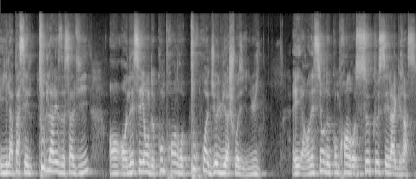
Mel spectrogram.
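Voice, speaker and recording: Fairly slowly, a man speaks in a high voice with a dark, mellow tone. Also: ordinary pitch variation. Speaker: preacher. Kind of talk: sermon. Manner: halting, self-correcting.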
